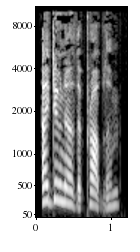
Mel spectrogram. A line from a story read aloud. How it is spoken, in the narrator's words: she said in a more normal tone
